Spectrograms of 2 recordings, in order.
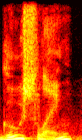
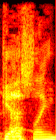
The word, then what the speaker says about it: Goessling: Or as Gerby calls him, Ben Gling. Uh, but we'll go with Gestling, the proper uh pronunciation.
